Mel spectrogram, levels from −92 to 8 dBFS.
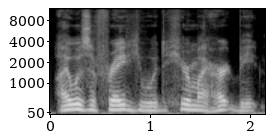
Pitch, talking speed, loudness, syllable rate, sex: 135 Hz, 250 wpm, -15 LUFS, 5.0 syllables/s, male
